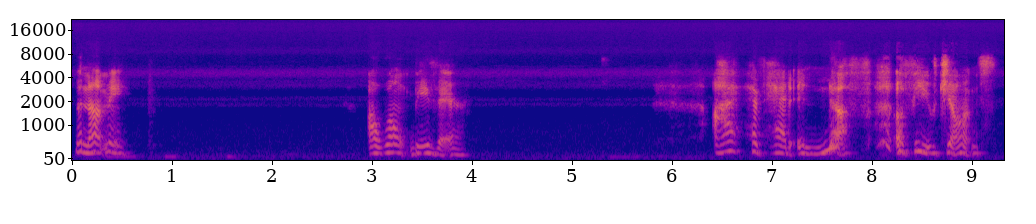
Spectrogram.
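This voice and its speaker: A woman's voice: medium pitch, extremely slow, long pauses, pushed and bright, husky, muffled recording, heavily acted. An actress in a radio drama playing a wounded, bitter young woman with an Appalachian accent, speaking with anguished, folksy emphasis. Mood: bitter grief. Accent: Appalachian American.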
